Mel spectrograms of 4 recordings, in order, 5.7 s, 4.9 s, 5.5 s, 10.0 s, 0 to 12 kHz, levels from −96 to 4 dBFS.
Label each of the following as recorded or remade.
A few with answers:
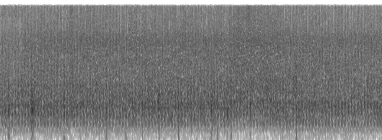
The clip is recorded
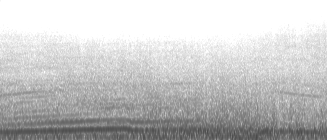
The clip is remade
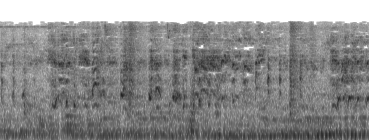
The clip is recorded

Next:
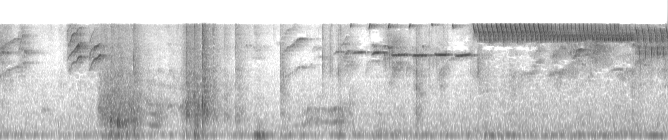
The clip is recorded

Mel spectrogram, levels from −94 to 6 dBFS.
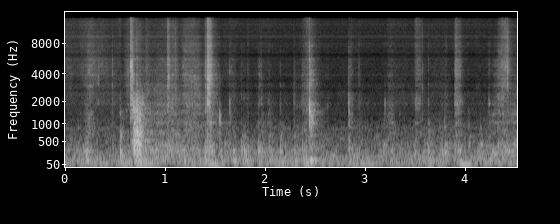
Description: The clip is remade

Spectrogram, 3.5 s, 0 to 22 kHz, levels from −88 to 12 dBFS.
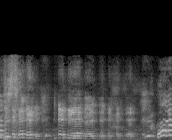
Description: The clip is remade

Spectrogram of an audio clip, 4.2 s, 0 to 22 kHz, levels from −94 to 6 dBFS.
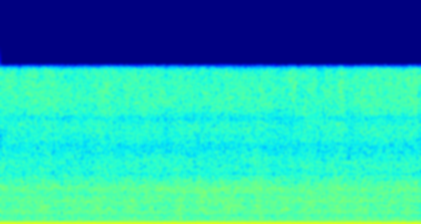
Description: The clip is recorded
